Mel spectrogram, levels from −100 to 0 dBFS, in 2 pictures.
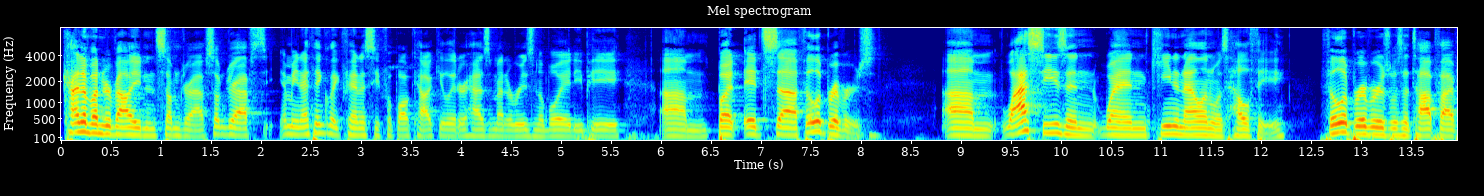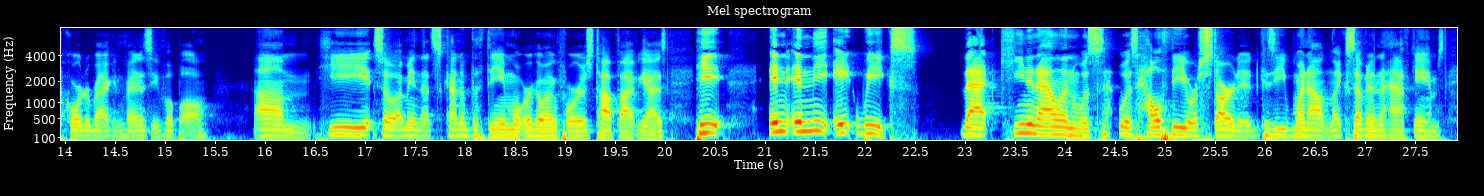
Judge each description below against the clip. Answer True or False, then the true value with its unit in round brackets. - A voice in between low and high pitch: False (130 Hz)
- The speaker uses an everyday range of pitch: True (3.8 semitones)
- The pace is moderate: True (190 wpm)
